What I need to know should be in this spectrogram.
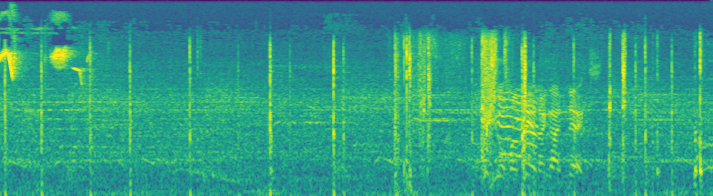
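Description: A basketball bounces steadily on a hard court.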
